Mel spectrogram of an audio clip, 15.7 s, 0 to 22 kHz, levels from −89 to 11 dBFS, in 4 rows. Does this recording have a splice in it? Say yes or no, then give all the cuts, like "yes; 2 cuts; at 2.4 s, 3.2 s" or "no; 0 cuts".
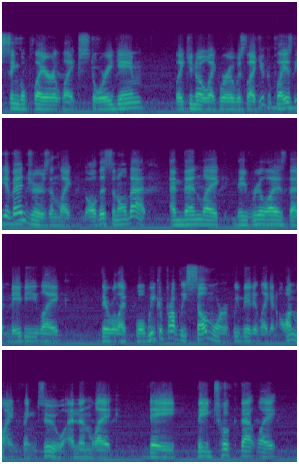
no; 0 cuts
